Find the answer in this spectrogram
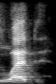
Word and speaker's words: lead: people will ask me too do you play league guitar or do you play rhythm guitar and honest to goodness this is what i say to michael actually believe it or not it's pronounced lead it's um it's rhythm guitar and lead guitar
